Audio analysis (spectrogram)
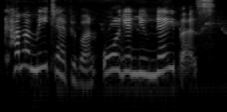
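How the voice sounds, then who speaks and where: A woman's voice: sits high, big pitch swings, brisk, no echo, pitched above the performer's own voice. A woman voicing a kindly, welcoming young boy in a children's story in a reassuring way.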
